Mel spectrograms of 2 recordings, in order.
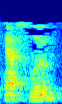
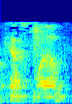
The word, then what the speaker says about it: Kislev: And so this was actually on the fourth day of this lunar month, which is called Kislev, or Kislev, depending on how you want to pronounce the vav in that Hebrew word.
